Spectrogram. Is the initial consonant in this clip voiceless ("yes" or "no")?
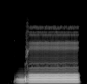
no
